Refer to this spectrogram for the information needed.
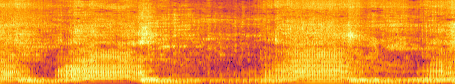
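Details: Honda Beat carburetor scooter after fixing rattling CVT noise on throttle opening by refitting CVT cover support boss: revs rise and fall smoothly, no rattle or judder under throttle; belt drive quiet and healthy.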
